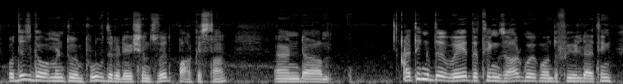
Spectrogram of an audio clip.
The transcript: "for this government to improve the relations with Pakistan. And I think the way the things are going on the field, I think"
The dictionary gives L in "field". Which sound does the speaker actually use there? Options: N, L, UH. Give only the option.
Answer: L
